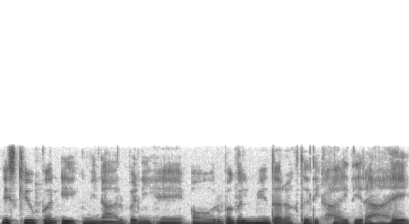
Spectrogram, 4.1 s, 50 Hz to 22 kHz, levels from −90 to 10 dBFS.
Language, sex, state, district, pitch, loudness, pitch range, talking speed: Hindi, female, Bihar, Kishanganj, 170 Hz, -16 LUFS, 160-195 Hz, 205 wpm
